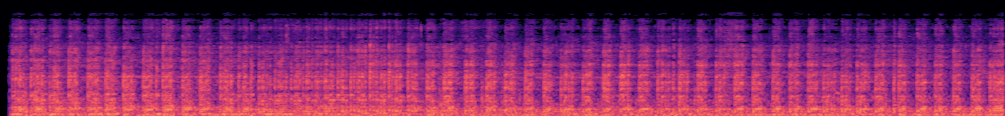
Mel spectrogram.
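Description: Mazda rotary engine running steadily, its exhaust giving a rapid, choppy, evenly pulsing note at a constant engine speed.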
